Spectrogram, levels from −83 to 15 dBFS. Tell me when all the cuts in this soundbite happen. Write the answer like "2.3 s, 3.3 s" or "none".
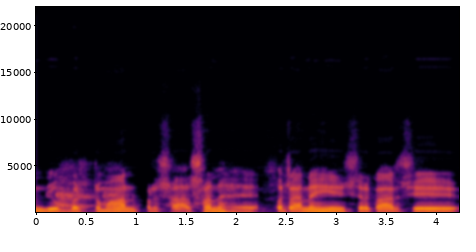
2.3 s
